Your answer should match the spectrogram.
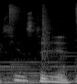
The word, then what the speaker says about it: синестезия: Там много, очень много э, эффекта синестезии Правильно же? С анестезией ударение. Анестезия. Синестезия. – Синестезия. – Да.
